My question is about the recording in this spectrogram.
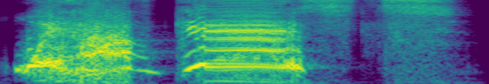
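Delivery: very high, loud, slow grandma bellow; drawn-out high-pitched holler; booming voice. Acted. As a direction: boom out the announcement as an old woman. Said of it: "booming voice".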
